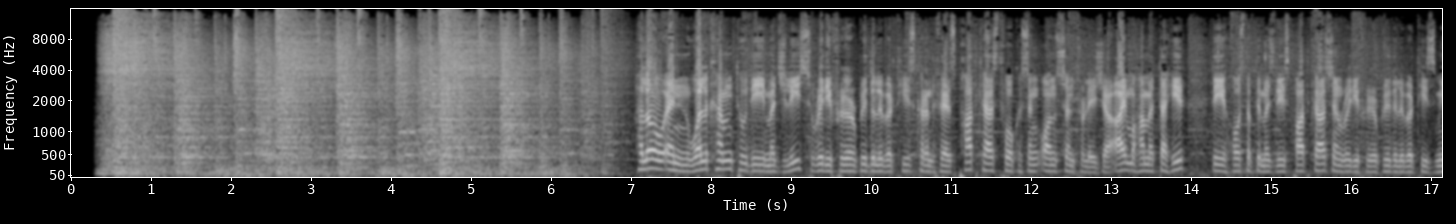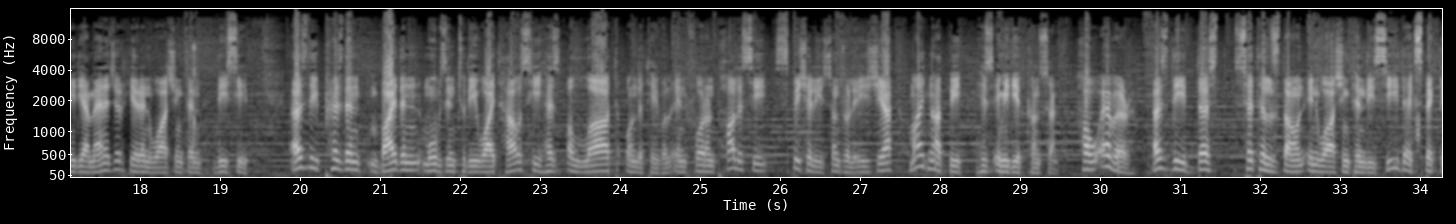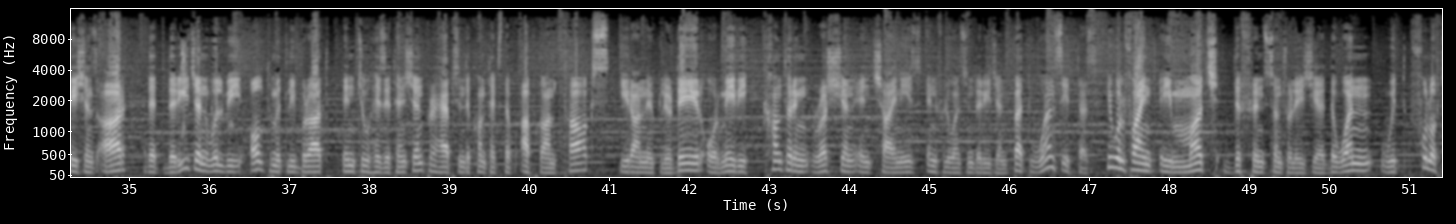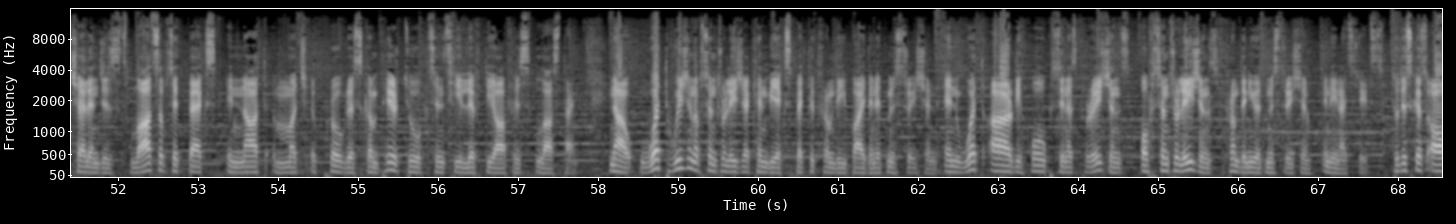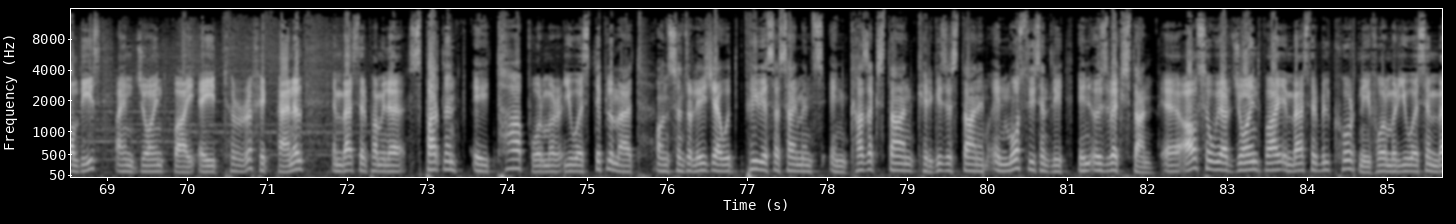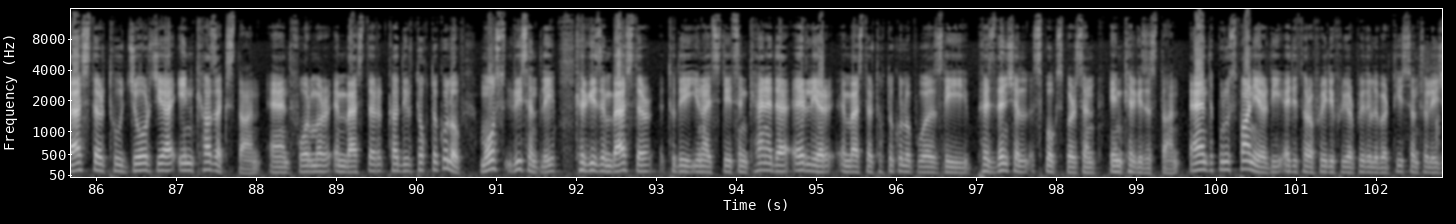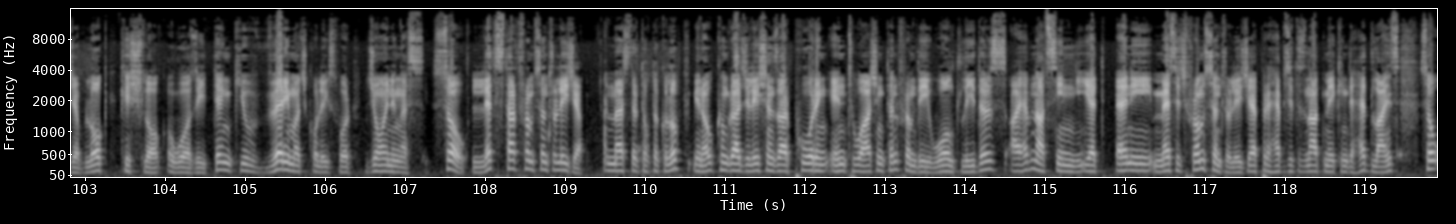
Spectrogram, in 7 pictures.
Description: On this week's Majlis podcast, three former ambassadors share their thoughts about how the new Biden administration may change U.S. policy toward Central Asia.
